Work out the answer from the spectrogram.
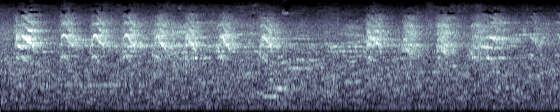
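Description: A bird calling: a run of short, harsh, high notes, each dropping in pitch, repeated about three times a second, with a brief pause a little past halfway. The calls sit over a steady murmur of background noise.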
